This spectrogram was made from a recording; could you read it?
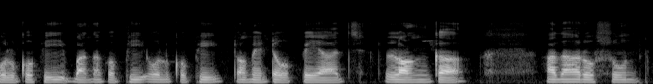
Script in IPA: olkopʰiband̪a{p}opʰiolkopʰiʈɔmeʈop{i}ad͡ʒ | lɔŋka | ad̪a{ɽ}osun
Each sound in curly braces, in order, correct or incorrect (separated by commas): incorrect, incorrect, incorrect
